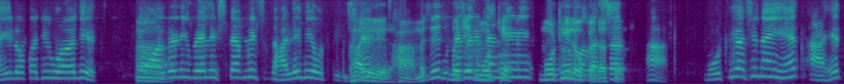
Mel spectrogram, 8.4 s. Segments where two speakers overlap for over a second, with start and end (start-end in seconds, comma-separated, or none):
4.4-6.2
